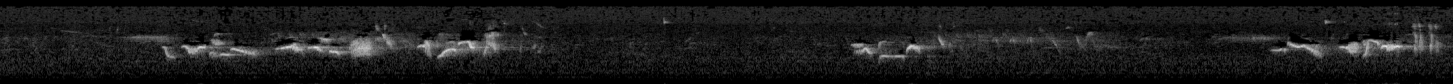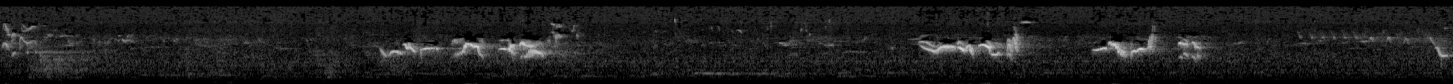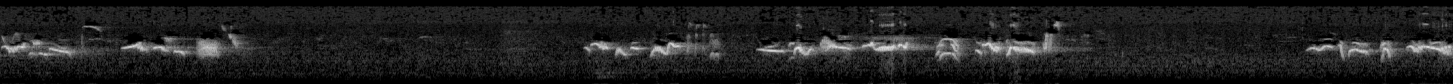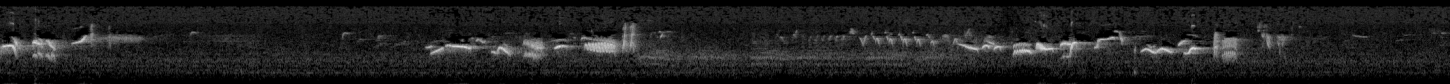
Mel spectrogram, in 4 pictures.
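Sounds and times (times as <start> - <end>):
bird chirping: 8.5 - 31.6, 34.1 - 40.3, 41.8 - 46.1, 47.0 - 58.0.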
